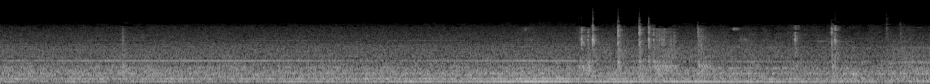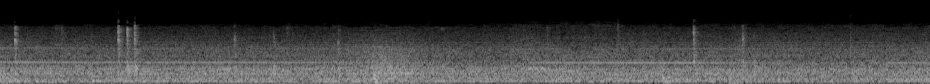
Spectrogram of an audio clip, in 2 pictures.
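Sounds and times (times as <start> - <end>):
JR East E351 series tilting train interior rumble running as a Super Azusa: 0.0 - 18.5
JR East E351 series train mid-pitched whine: 0.0 - 18.5
track clacks and rattles: 5.2 - 17.1.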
